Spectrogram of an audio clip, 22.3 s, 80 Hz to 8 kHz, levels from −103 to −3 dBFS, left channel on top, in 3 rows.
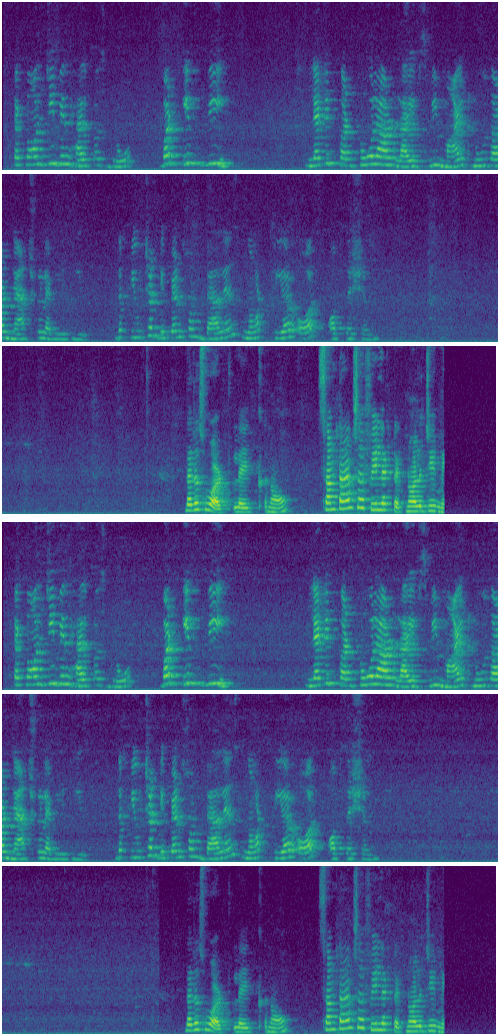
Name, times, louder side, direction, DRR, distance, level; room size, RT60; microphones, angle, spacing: voice 1, 0.2-2.0 2.4-3.5 4.5-8.7 9.1-13.1, right 4 dB, 35° right, 2.6 m, -34 dB
voice 2, 17.6-19.2 19.7-21.5, left 5 dB, 50° left, 0.8 m, -24 dB
head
